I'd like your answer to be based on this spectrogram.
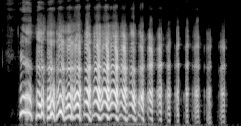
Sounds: human voice, laughter

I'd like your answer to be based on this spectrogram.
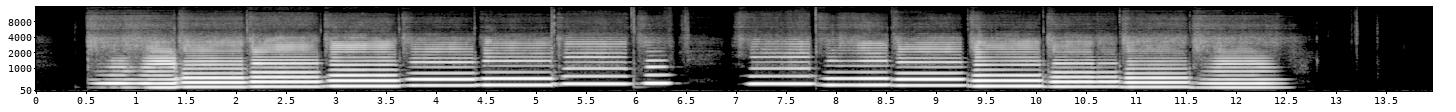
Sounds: musical instrument, woodwind instrument, music

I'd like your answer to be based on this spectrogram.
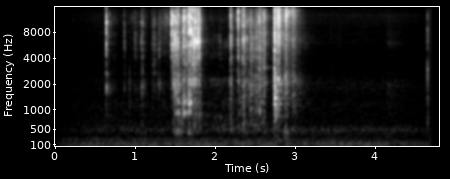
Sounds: home sounds, coin (dropping)

